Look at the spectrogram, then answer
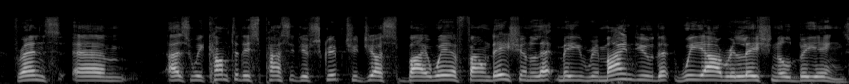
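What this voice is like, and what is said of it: Northern English accent. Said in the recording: “Are you laughing at my northern accent?”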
